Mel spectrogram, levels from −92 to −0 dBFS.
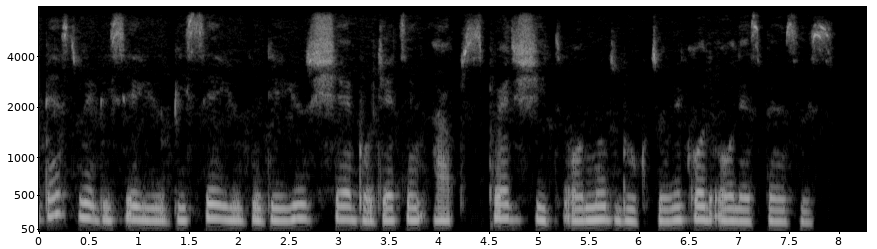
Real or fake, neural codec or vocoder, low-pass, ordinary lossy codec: real; none; 7.2 kHz; none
